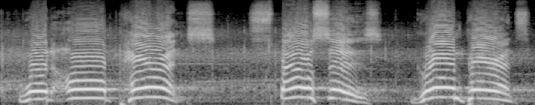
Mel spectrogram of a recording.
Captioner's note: cheering and applause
